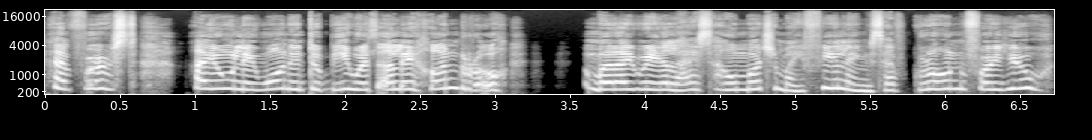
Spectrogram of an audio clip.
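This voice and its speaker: A woman voicing a frightened young woman who pleads in a high, strained, tearful voice. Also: fairly even intonation, normal speed, dry recording, clean studio sound. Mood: pleading.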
